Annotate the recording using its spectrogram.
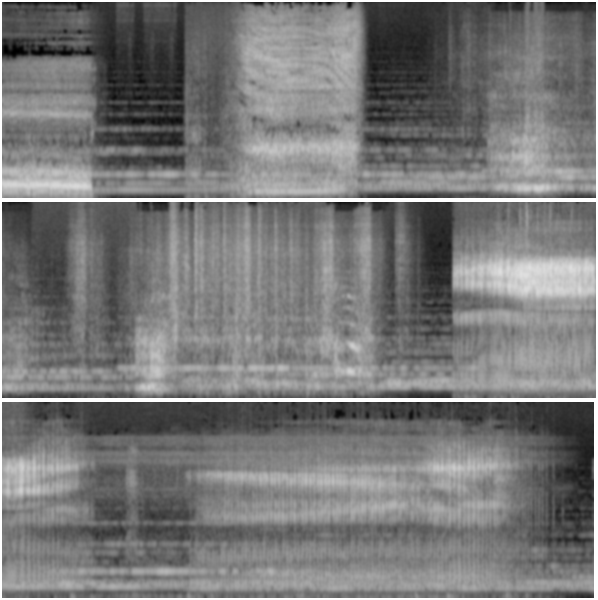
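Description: Steady background music with animal calls laid over it: a leopard's growling calls in the first few seconds, the loudest at the very start, followed by further animal calls later, including a long high-pitched one about two-thirds of the way in.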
